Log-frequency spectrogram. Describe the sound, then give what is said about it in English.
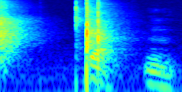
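A quick burst of two or three sharp hand claps, crisp and fairly loud, followed by a brief murmur of voice after a hiss fades out. “Can you do the clap for me?”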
